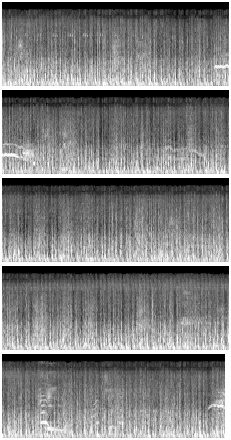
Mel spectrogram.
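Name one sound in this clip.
Horses' hooves thud steadily on a dirt path.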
